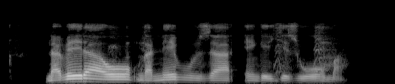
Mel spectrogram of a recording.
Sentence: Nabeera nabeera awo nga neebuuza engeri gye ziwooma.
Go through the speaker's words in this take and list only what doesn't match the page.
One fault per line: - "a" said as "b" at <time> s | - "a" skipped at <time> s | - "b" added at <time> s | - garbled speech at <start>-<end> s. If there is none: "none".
- "nabeera" skipped at 0.9 s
